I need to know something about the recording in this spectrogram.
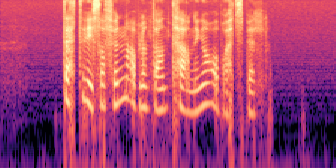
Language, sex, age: Norwegian, female, 23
